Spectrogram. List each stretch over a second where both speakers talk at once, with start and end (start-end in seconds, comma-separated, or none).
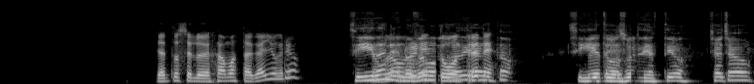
3.7-5.0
